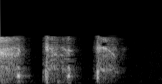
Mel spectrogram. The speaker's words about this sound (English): I take a deep breath and cough them out.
